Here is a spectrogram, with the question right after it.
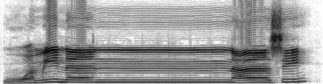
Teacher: نون مشدد ہے، نون پر ہم غنہ کریں گے۔ غنہ کا مطلب ہے ناک میں آواز لے جانا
